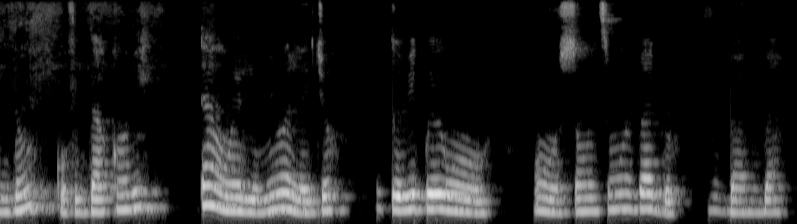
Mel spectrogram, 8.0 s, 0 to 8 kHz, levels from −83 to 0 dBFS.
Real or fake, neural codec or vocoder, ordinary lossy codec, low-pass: real; none; none; none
